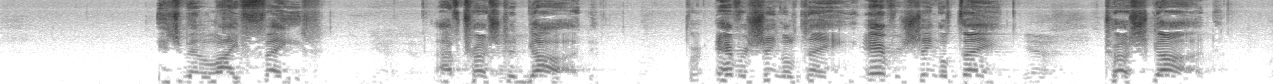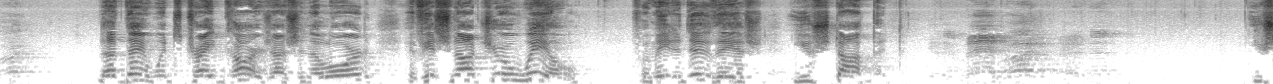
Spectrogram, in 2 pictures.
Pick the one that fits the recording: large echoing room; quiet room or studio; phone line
large echoing room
